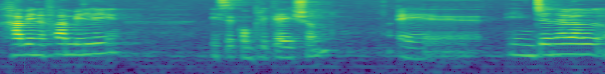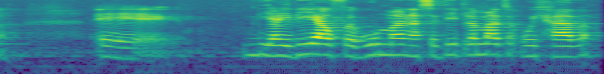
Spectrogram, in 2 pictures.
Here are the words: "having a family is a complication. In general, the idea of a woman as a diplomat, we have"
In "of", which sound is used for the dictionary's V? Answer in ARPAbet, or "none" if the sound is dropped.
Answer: F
